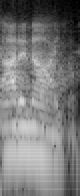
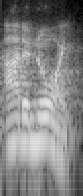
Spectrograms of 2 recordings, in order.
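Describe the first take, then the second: First: It is said in a Jacksonville pronunciation. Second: It is said in a New York pronunciation. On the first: "here to Jacksonville that I now say Adonai" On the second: "I grew up saying the word Adonai"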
